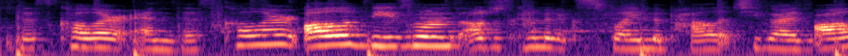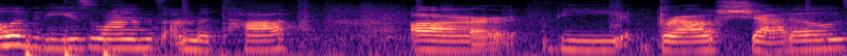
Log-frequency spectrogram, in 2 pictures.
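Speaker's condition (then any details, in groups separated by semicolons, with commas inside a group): No condition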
